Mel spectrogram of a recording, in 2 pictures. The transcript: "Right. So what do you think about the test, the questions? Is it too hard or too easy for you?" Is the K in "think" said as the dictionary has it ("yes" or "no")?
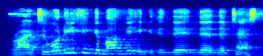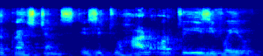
yes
